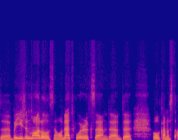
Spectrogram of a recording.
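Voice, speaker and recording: In a Swedish accent, a woman talks at a moderate pace with fairly even intonation, the sound dry with no echo and the background quiet. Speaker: community organizer and event host. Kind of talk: event hosting. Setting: stage with live audience, livestreamed. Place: office. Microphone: lapel.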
